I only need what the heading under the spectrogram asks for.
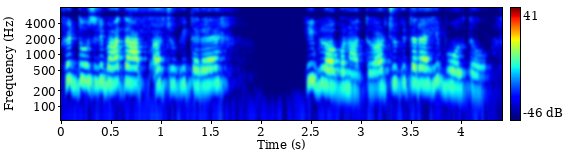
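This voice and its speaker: Brief: young woman vlogger, high-pitched, rapid and indignant, casual rant to camera. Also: steady tone. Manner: fast-talking, indignant, addresses critics directly.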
